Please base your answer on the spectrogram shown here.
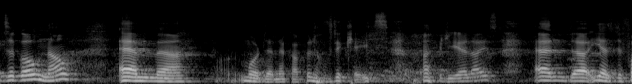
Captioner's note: laugh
